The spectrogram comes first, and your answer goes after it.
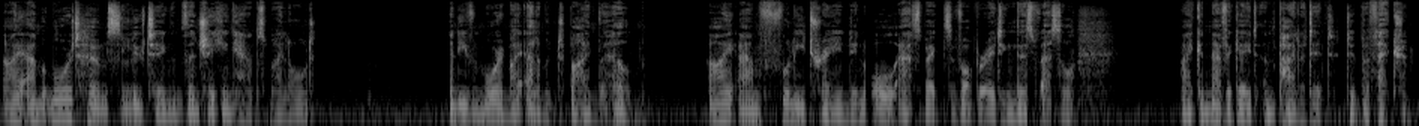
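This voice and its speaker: An actor playing a formal, dutiful imperial starship captain in a video game, with stiff, deferential and precise military diction. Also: male voice, low voice, animated, normal speed, darkish tone, slight background noise. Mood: formal, proud. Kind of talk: scripted video game dialogue.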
